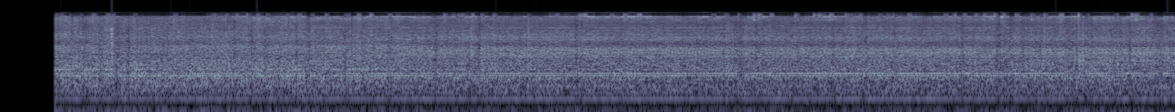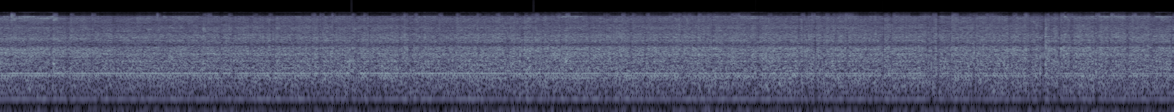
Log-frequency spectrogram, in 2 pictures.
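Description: Engine and road noise inside a truck cab cruising at steady highway speed: a loud, even drone with a constant hum, starting just under a second in.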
